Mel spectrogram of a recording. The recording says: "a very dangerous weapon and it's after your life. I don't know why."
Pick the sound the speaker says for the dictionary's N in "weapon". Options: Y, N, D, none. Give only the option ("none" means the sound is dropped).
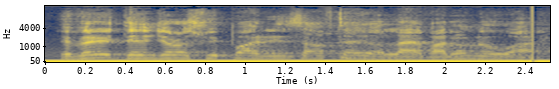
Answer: none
